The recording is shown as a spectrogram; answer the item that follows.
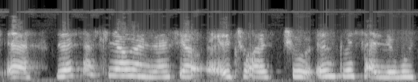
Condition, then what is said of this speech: Cerebral palsy. Write, I can still speak. And believe me, I do speak.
